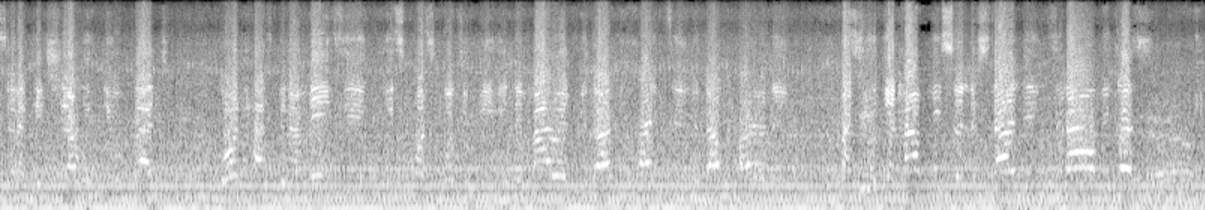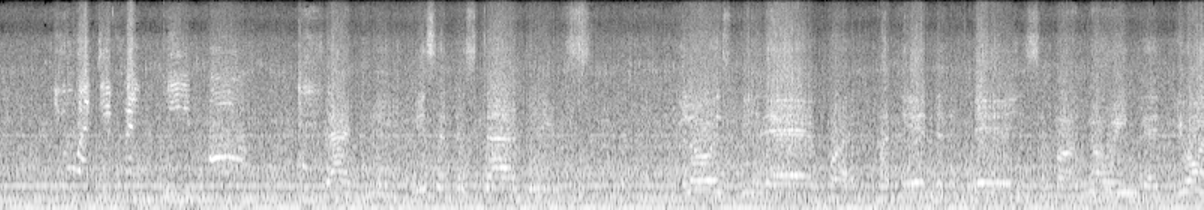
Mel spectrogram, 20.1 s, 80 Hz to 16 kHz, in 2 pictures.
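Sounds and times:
boat motor droning: 0.0s - 20.0s.

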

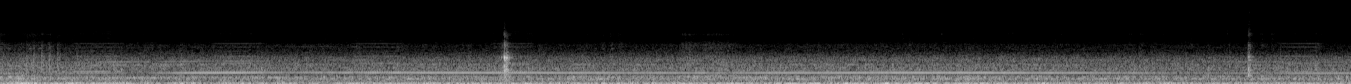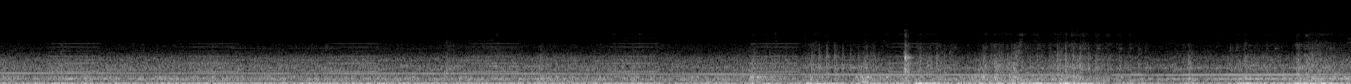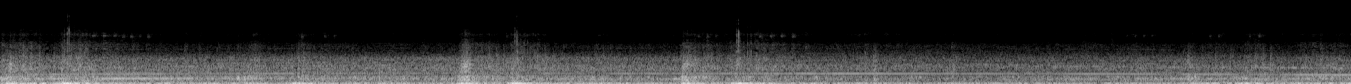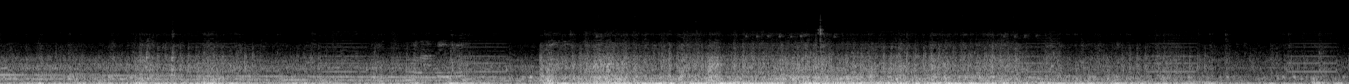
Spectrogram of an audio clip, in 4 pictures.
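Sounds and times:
electric traction drive whine: 0.0s - 54.0s
road rumble: 0.0s - 54.0s.

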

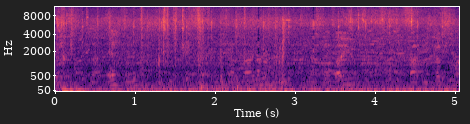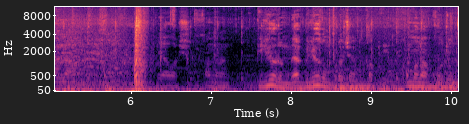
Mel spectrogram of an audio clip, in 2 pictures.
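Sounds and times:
car engine rumble: 0.0s - 10.0s.

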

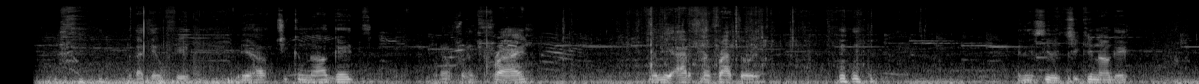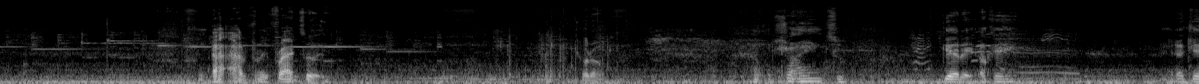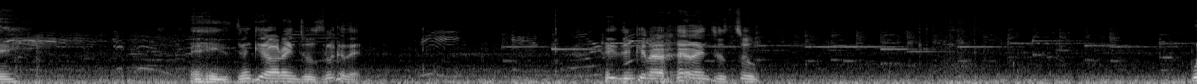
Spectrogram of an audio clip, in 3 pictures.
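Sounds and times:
car cabin hum: 0.4s - 35.9s
soft electronic game jingle: 8.4s - 18.4s, 28.9s - 35.9s.

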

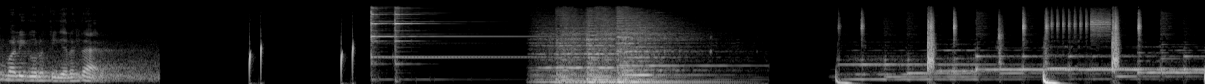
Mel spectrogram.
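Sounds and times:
bell-like chime: 3.7s - 5.6s.

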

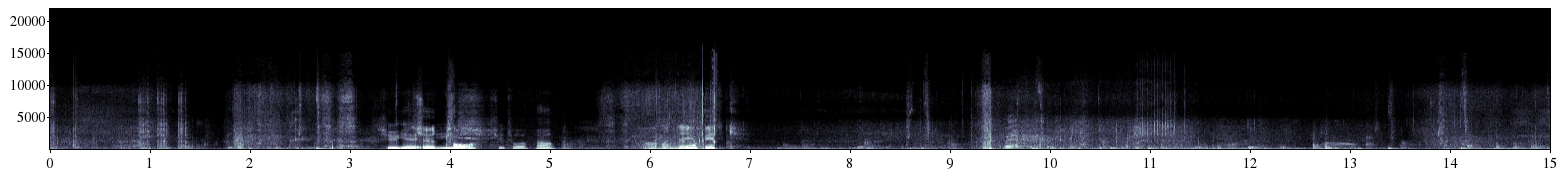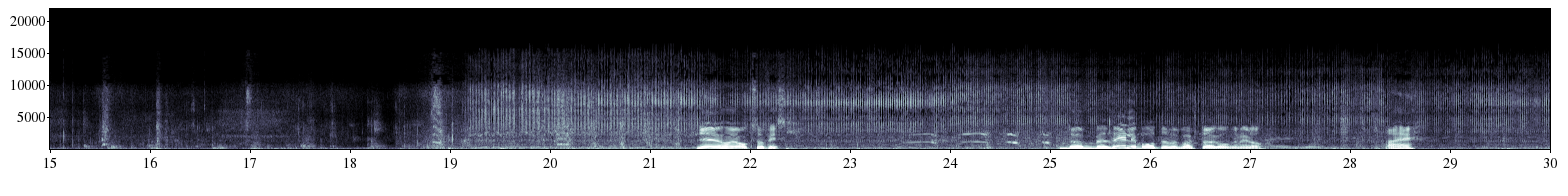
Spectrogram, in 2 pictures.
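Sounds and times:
knocks and clatter on boat deck: 7.2s - 22.9s.

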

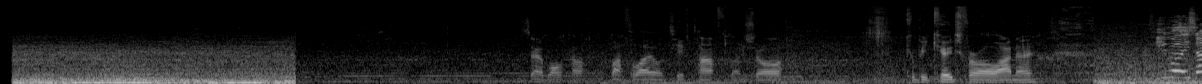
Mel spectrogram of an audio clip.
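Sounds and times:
vehicle road noise rumble: 0.1s - 12.0s.

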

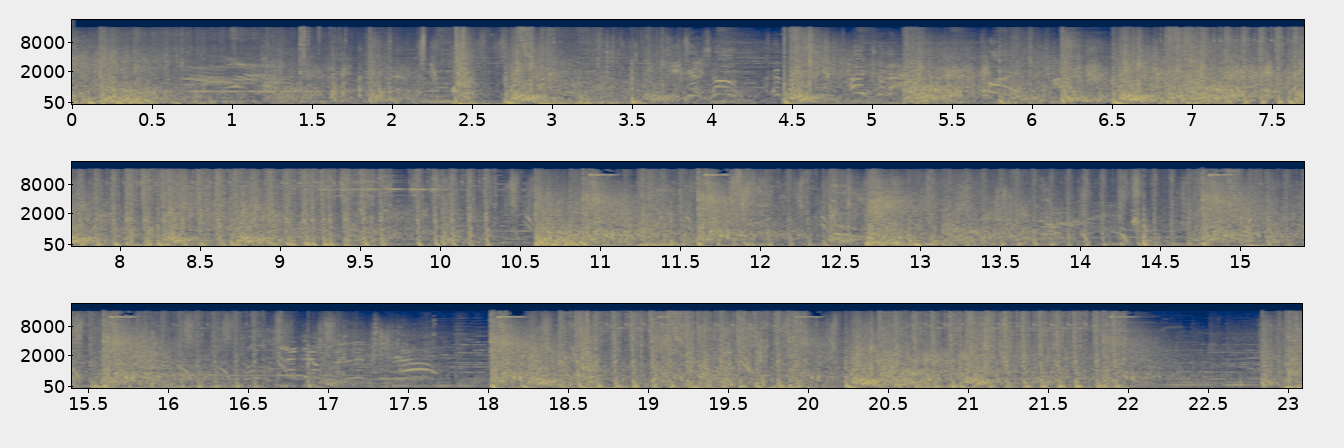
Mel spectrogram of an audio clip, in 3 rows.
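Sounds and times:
scattered gunshots: 1.5s - 17.2s, 18.0s - 23.0s
machine-gun bursts: 6.7s - 16.8s, 18.0s - 22.2s.

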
